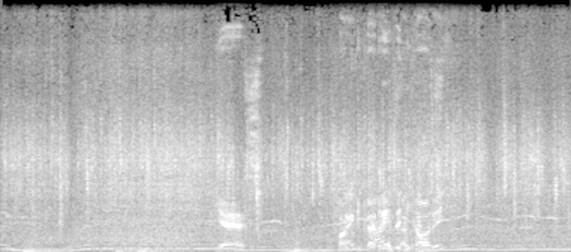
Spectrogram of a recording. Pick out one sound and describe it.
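Tyres crunch and hiss over gravel.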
